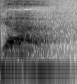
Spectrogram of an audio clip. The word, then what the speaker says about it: gare: Khi phát âm cho chuẩn, chúng ta phải có cái âm e rồi một chút ở sau chữ une gare, une gare.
